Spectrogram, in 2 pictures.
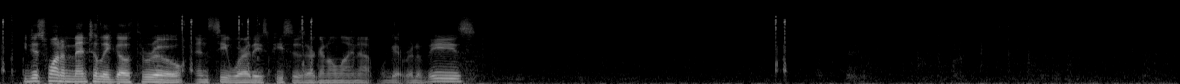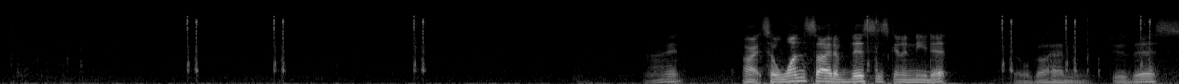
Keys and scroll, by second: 4.6 Delete, 9.2 Return.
